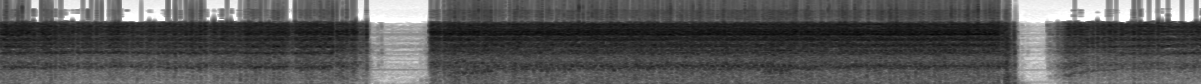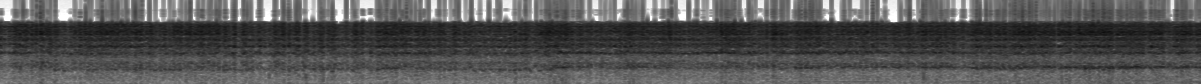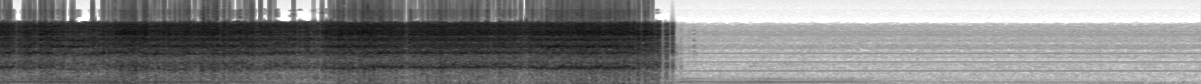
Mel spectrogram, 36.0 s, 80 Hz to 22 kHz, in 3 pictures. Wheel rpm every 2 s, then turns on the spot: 230, 190, 120, 210, 210, 140, 210, 200, 210, 220, 230, 220, 220, 210, 230, 70, 0, 0.
none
